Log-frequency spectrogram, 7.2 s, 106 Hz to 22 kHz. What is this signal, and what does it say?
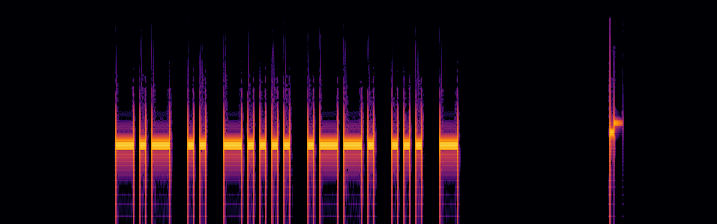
Morse code, heard as a keyed tone, about 20 wpm, 700 Hz. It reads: KI6PST
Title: USA Call Signs 20wpm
